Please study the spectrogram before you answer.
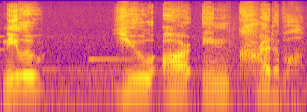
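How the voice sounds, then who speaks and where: An actor playing a dutiful, protective theater manager in a video game, speaking formally and emphatically. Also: male voice, medium pitch, lively intonation, slow pace, over music. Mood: earnest.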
